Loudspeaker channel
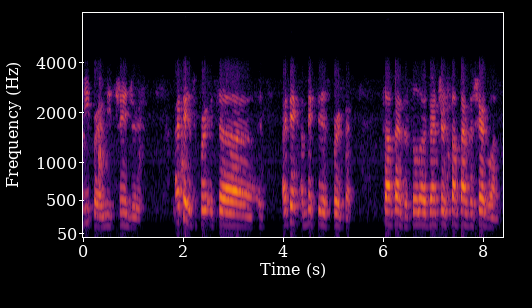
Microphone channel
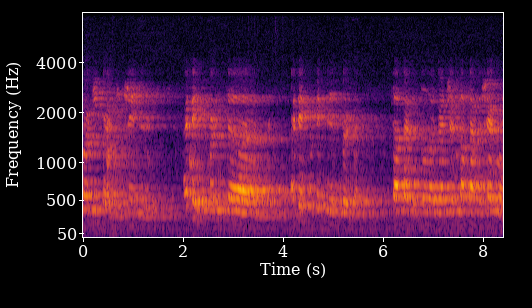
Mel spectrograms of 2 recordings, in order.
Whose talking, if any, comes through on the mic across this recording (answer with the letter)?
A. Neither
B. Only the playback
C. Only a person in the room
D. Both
B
